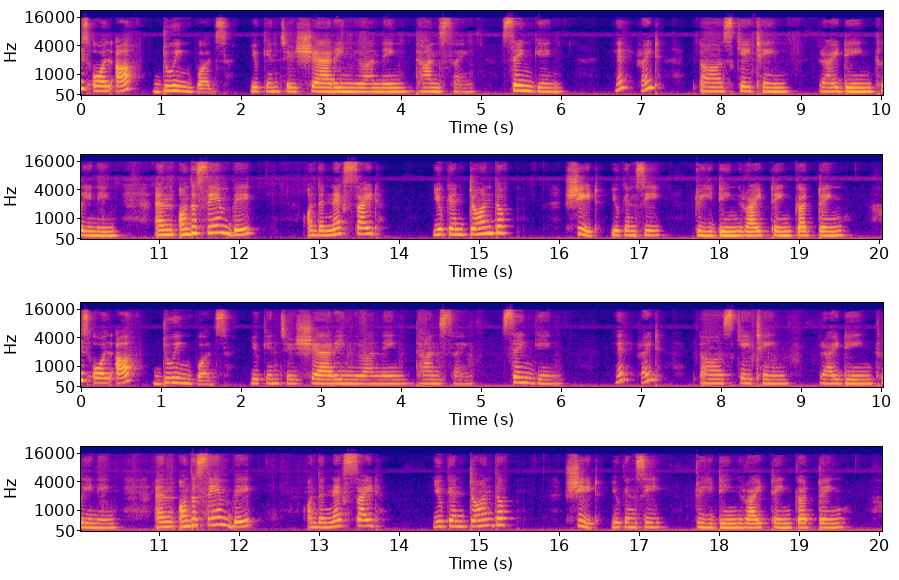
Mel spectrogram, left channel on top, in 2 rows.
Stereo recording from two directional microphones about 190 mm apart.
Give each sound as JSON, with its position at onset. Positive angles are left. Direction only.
{"t": 0.1, "sound": "speech", "side_deg": 40}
